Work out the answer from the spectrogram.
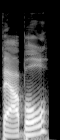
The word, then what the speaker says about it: Babel: Also, she kept correcting me because I kept saying it wrong. So it is the Tower of Babel.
